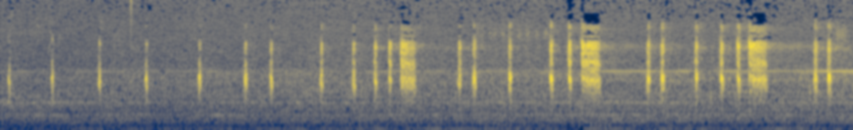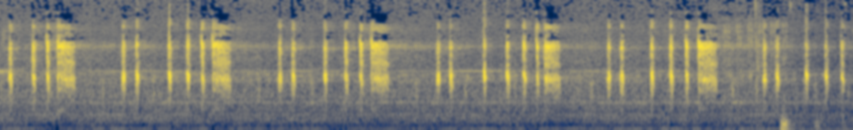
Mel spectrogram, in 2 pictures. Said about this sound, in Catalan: Aquest, clar, no l'ubiques perquè, desgraciadament, ara cada vegada se sent menys als nostres camps, però és un ocell, és la perdiu roja, molt comú abans, ara ja no tant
